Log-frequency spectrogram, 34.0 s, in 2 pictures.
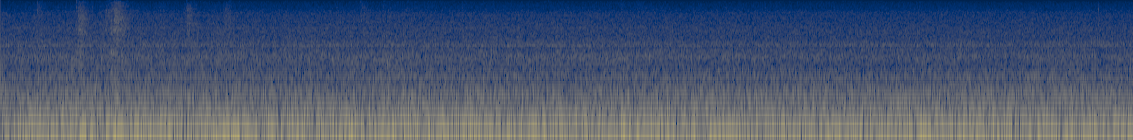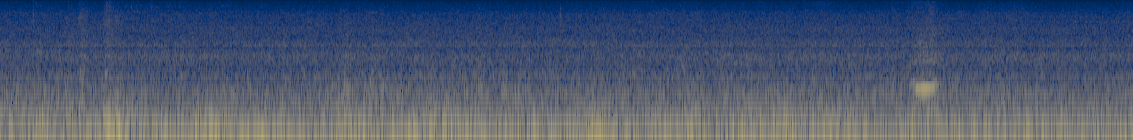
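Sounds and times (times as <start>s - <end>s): train coach rumbling at speed: 0.0s - 34.0s
train bump: 17.5s - 20.5s.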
